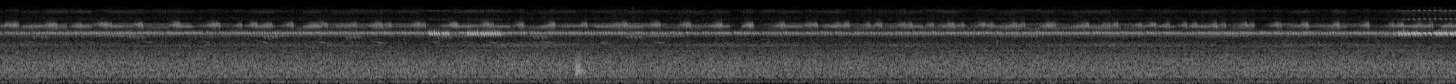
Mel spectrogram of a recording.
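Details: ['Night chorus of crickets, a continuous piercing high tone layered with quick rhythmic chirps a few times per second, plus short louder surges around four seconds and at the close.']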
